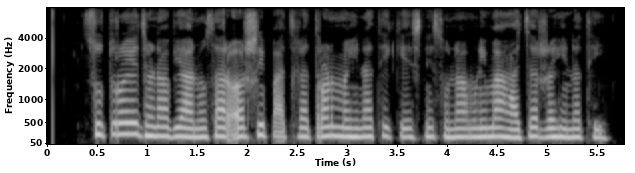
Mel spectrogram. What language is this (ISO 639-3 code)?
guj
